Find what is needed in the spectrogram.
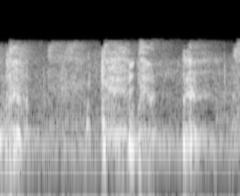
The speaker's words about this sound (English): And I hope you will not mind too much the frequent coughing interruptions, as many of you also have been suffering with colds and flus, so I'm sure you're quite used to this kind of thing.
